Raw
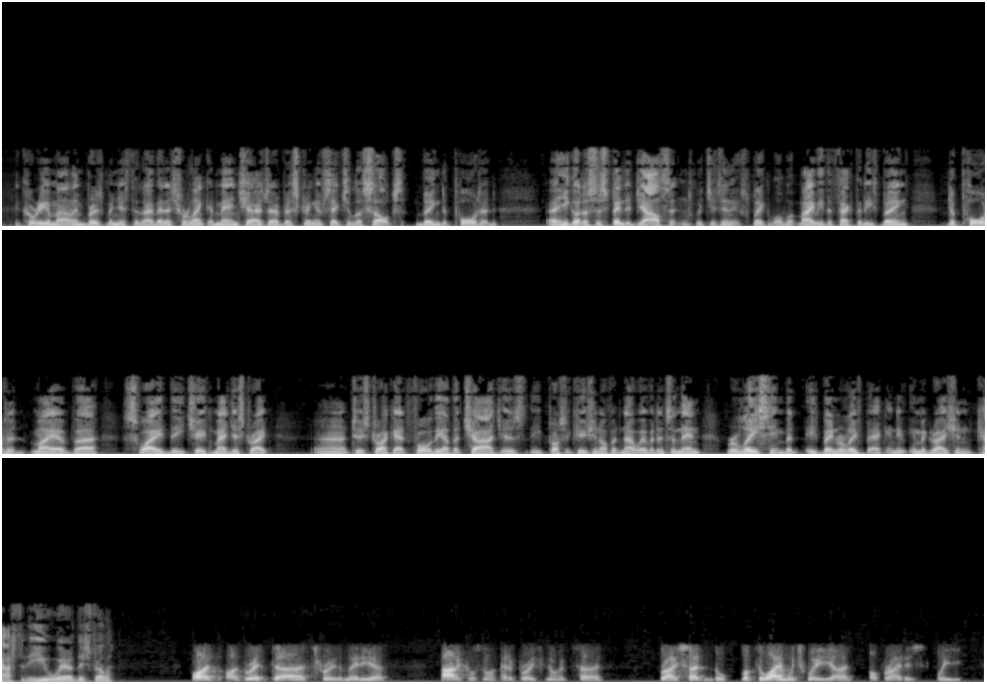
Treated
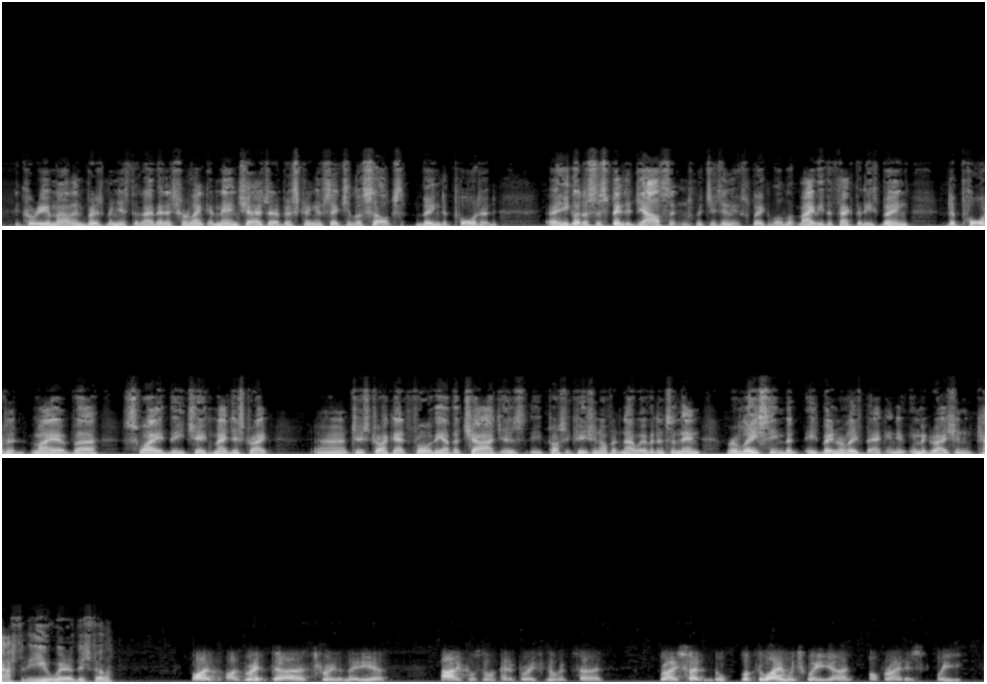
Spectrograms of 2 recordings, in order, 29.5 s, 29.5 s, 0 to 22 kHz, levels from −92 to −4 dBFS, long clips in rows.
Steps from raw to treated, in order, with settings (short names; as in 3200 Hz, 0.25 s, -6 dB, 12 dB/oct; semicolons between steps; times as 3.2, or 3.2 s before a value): formant shift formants -3 st; dynamic EQ 540 Hz, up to -4 dB, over -40 dBFS, Q 3.3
